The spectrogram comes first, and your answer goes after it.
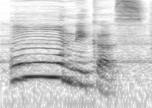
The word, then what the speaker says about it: únicas: Pronuncia pérolas, únicas. A sílaba tônica está aqui.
